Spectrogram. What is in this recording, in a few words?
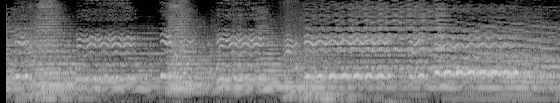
Battle Cry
